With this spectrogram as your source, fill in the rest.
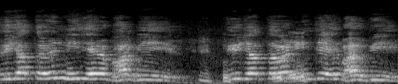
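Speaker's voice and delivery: slow, put-on, sulky, grumbling pet voice.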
